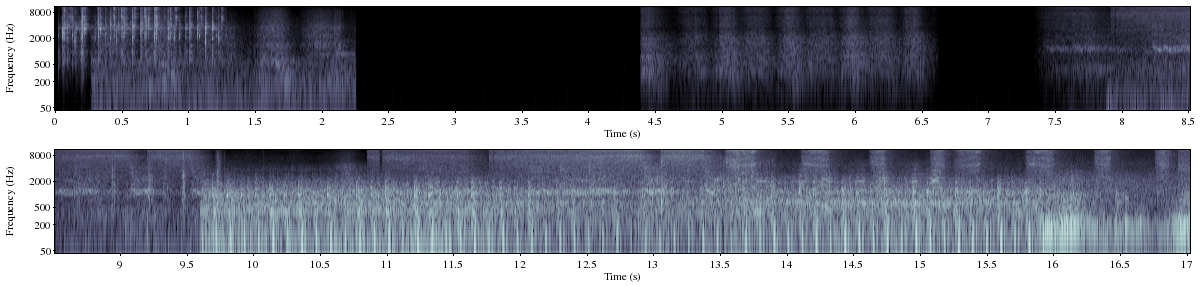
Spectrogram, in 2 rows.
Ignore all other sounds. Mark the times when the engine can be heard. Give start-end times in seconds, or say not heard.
9.6-16.9.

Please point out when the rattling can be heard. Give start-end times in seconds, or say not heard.
0.0-1.3, 7.8-9.8, 12.8-13.8.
